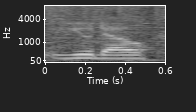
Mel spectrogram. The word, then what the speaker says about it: Udo: I think I call him Udo half the time, but I think it's pronounced Udo.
